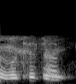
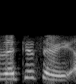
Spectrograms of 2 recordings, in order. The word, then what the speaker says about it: rotisserie: but I saw how you worked through in making a rosteri. Am I saying that right? – A rotisserie. – Okay. Thank you, rotisserie.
